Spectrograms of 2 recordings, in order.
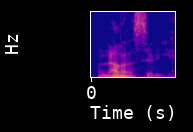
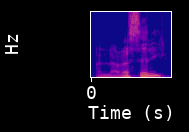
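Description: First: Flat Boston accent, falling. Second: Said in the usual way. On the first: Real, not acted. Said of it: "Whipping out her Boston accent".

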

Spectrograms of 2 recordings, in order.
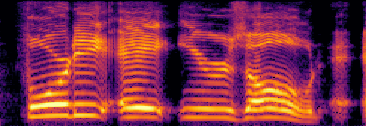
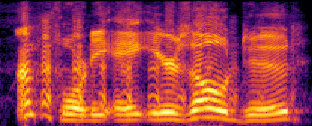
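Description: First: Put-on Forty-eight years old drawn out very slowly, much higher and louder; stretched emphasis. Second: Forty-eight stressed, louder and higher; emphatic age. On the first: Husband repeating his age in disbelief, very slow and high. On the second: Retold or imitated. Husband stressing his age to the listeners, emphatic. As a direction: lean on forty-eight in disbelief. Stunned by his wife's question.

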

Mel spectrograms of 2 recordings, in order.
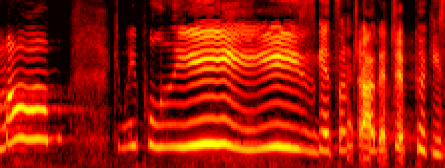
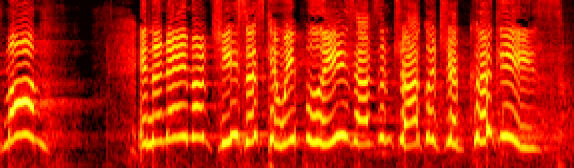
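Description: First: Put-on high, slow, teary child's whine; whiny kid plea. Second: Put-on high, loud, slow kid's proclamation; bold child's plea. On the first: Daughter begging mom for cookies, high and whiny. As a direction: beg in a drawn-out little voice. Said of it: "so she asks her mom". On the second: Daughter invoking Jesus for cookies, loud and high. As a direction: declare it like a little preacher. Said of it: "and so she says".

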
